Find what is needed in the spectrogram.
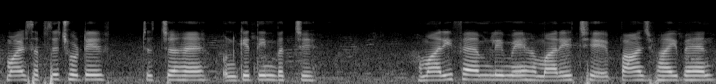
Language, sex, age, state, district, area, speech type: Urdu, female, 18-30, Uttar Pradesh, Mau, urban, spontaneous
